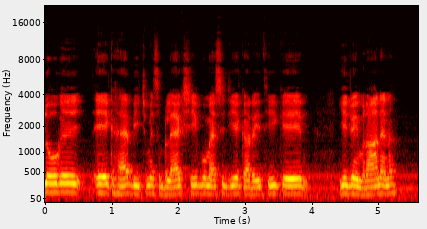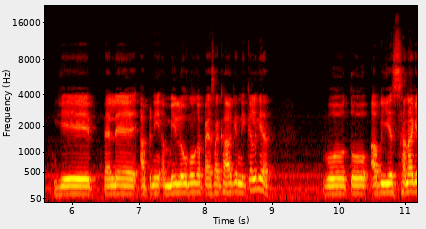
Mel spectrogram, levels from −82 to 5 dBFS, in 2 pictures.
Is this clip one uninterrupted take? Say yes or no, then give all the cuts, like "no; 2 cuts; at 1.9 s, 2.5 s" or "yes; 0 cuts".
yes; 0 cuts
